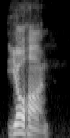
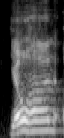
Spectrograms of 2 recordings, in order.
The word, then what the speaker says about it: Johan: Is it pronounced Jovan? Johan? Johan? – Johan. – Johan Oviedo with Pitt under 6.5 Ks at plus 110.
